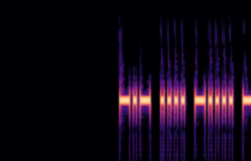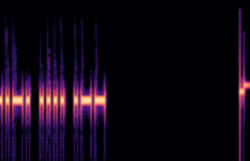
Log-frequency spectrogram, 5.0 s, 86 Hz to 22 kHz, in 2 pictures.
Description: Morse code, heard as a keyed tone, about 35 wpm, 690 Hz. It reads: KH6CHW
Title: USA Call Signs - 6 Characters - 6x Character Spacing - 35wpm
